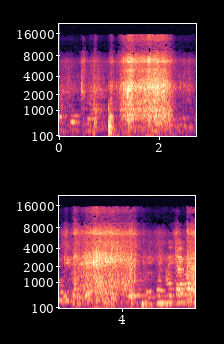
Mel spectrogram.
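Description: A cardboard box rustles and thumps as a child shifts inside it.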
